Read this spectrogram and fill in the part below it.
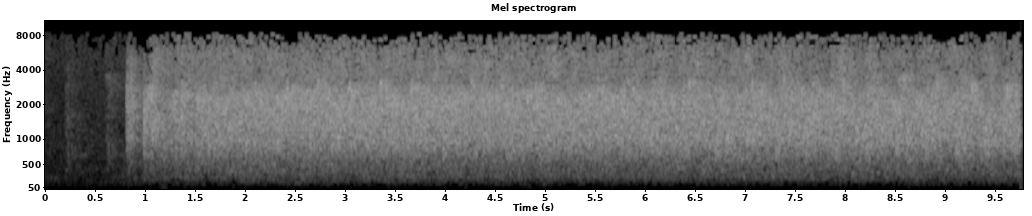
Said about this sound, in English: And I wish they could be here to hear your applause.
